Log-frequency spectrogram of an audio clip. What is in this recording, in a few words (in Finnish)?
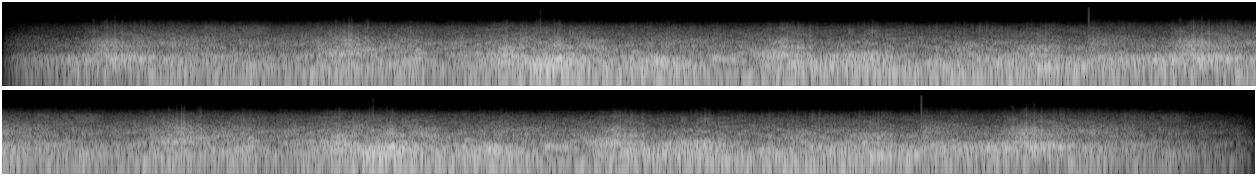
suihkari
